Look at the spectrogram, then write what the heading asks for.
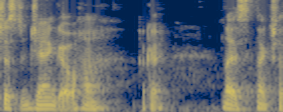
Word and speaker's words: Django: it in some way the d is silent is it i actually never knew that so it's just a django huh okay nice thanks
